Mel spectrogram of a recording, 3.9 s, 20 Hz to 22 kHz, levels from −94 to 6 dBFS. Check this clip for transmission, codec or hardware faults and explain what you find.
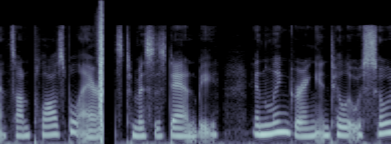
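A wireless microphone squelch dropout occurs from 0.94 to 1.15 s. The analogue FM radio link fades, so the receiver's squelch mutes the output for about 130 ms. The result is a brief rise of hiss and a near-silent hole before the speech returns.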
